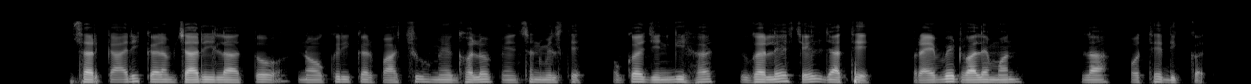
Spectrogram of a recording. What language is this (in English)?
Chhattisgarhi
